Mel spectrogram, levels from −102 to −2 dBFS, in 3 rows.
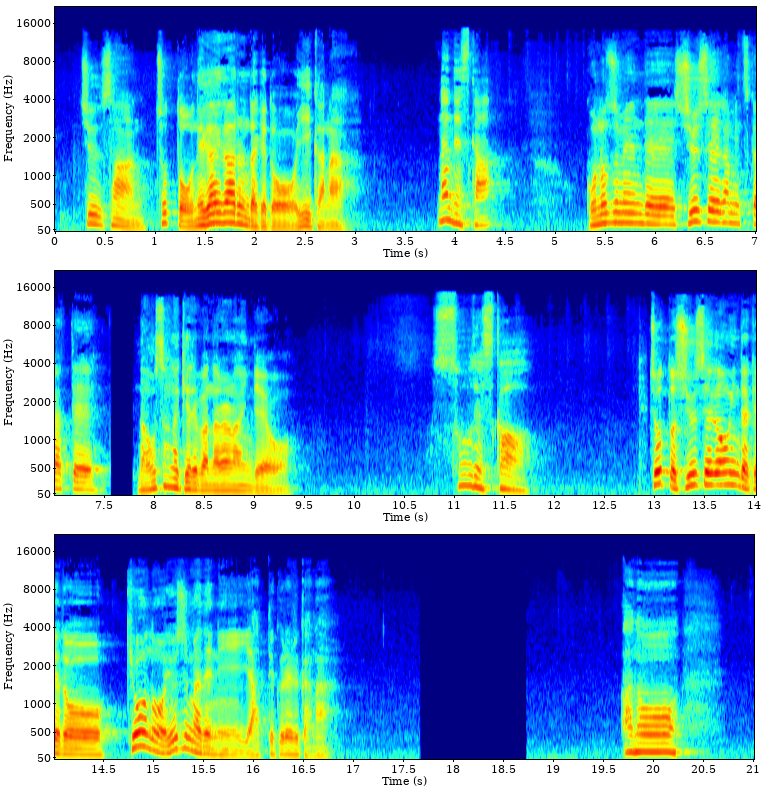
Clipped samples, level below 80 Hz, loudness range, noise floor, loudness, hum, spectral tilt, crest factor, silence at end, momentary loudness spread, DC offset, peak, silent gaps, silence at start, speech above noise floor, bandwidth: under 0.1%; -52 dBFS; 10 LU; -64 dBFS; -23 LUFS; none; -6 dB/octave; 18 dB; 0.6 s; 13 LU; under 0.1%; -8 dBFS; 7.58-7.78 s, 17.68-18.73 s; 0.25 s; 41 dB; 14 kHz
